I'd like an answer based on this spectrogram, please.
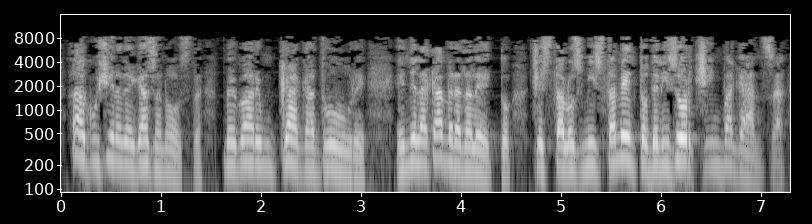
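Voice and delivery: mock the poor house with cheeky irony; ironic, loud and high. Lenzetta jokes about his home to the old man, ironic and loud. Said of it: "pisciando ironia dagli occhi".

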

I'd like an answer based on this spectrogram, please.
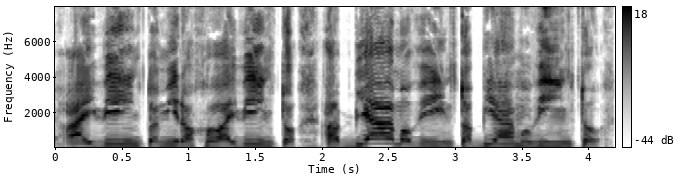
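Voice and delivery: grida di gioia molto acute, allungate; joyful shouting. A narrator's reading. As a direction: esulta saltellando per la vittoria. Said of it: "ridendo tra le lacrime". (i due ragazzi festeggiano: grida di gioia acute)

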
